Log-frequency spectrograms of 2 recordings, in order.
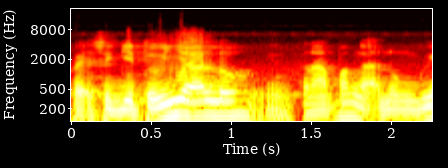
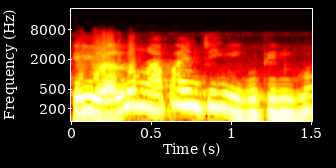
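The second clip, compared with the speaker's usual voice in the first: put-on, very high, heated, angry scolding tone; 12 semitones higher than usual. Retelling scolding a ghost tiger that followed: imitating own angry scolding. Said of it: "Gue marah-marah, gue bilang".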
